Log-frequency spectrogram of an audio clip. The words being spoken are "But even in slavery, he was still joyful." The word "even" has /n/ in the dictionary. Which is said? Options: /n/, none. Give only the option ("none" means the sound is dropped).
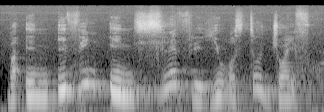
/n/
